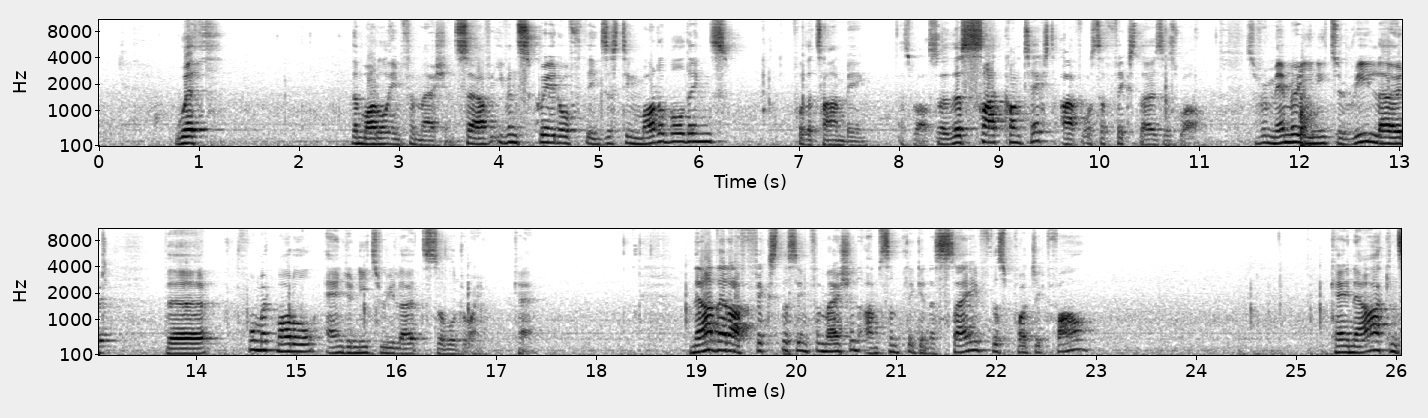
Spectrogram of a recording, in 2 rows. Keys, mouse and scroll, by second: 0.3 middle click, 0.4 click, 0.5 click, 0.7-1.2 scroll, 0.9 click, 1.8-3.0 shift+middle click, 2.4 middle click, 2.7 scroll, 3.9 middle click, 4.0 middle click, 5.0 shift+middle click, 5.2-6.0 scroll, 6.4 shift+middle click, 6.8 scroll, 7.0 Escape, 8.5 click, 9.3-10.4 scroll, 10.7 Escape, 14.5 click, 15.0 Escape, 15.7 Escape, 16.5 click, 16.8 Escape, 18.4 click, 18.5 click, 19.0 Escape, 21.3 click, 24.5 Escape, 24.7-25.2 scroll, 25.2 Escape.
